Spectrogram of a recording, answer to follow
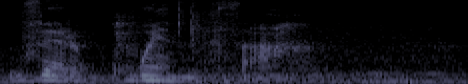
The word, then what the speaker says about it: vergüenza: So, or embarrassed, it would be tengo vergüenza. So V-E-R-G-U, and those two little dots mean you're going to pronounce it gue, vergüenza.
